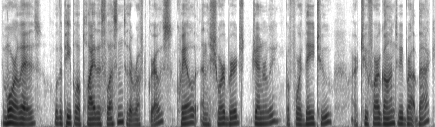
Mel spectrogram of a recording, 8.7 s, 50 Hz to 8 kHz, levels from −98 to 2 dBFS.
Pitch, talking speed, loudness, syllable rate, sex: 135 Hz, 205 wpm, -18 LUFS, 5.6 syllables/s, male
